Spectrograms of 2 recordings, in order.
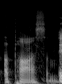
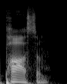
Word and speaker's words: possum: And do we say possum or opossum? – It's possum.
